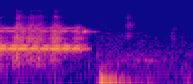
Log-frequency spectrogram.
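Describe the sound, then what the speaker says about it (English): A mobile phone rings with a short electronic tone lasting about half a second, then a soft thump follows and the sound fades to quiet. "I don't know how to stop this. I can't switch off this phone."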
